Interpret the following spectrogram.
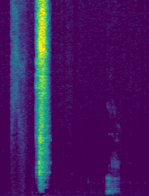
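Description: A single short, sharp breath noise close to a microphone about half a second in, with otherwise only faint room tone.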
